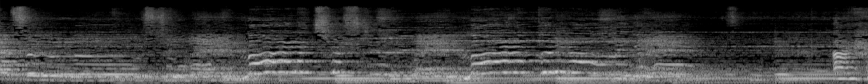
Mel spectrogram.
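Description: A woman singing a slow gospel song, her voice gliding between held notes over sustained accompanying chords.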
